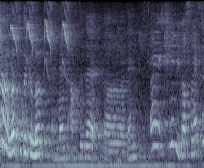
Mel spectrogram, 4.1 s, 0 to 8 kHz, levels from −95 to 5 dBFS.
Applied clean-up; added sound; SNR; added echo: none; Bird vocalization, bird call, bird song; 12 dB; reverberation time 2.2 s.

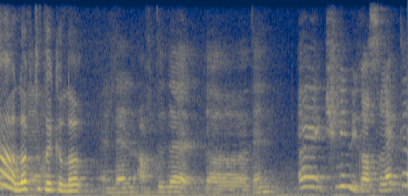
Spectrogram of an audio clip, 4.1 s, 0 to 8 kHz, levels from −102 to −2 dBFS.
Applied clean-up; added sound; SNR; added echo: none; none; none; none.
